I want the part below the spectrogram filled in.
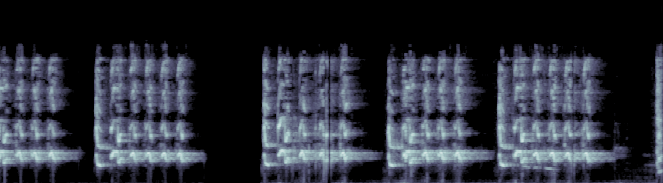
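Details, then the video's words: Rosella calling, used to prompt breeding: five separate bursts of fast, harsh trilled chatter, each lasting about a second, with short silent gaps between them. "صوت طائر الروزيلا للتحفيز على التزاوج"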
